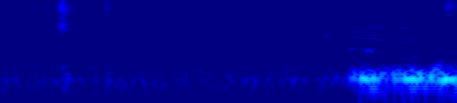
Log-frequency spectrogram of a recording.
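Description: Near silence: a pause in a man's talk, with a few faint clicks and a soft low hum near the end.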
